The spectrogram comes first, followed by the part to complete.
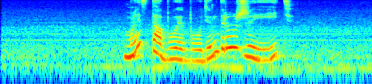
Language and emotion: Russian, positive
